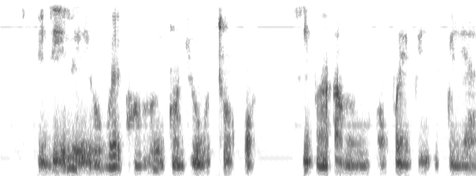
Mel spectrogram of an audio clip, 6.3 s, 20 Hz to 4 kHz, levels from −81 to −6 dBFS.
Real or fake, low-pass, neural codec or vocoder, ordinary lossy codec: fake; 3.6 kHz; vocoder, 22.05 kHz, 80 mel bands, HiFi-GAN; none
